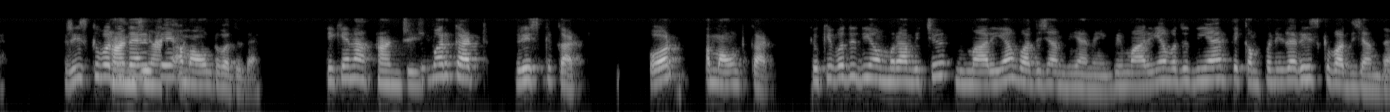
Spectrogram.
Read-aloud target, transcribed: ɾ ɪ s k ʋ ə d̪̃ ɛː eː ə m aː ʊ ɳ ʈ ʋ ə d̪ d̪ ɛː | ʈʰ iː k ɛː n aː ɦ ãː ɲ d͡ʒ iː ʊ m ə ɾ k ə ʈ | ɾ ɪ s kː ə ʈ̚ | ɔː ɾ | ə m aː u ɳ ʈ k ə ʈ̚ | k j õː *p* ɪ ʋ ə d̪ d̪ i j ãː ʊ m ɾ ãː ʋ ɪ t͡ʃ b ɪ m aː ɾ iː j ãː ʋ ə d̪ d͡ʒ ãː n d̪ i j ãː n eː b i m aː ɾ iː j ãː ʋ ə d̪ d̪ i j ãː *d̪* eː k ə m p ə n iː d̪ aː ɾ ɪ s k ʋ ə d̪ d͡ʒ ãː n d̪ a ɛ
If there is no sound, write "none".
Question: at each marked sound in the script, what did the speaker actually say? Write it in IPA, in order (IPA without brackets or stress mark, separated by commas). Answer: k, t̪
